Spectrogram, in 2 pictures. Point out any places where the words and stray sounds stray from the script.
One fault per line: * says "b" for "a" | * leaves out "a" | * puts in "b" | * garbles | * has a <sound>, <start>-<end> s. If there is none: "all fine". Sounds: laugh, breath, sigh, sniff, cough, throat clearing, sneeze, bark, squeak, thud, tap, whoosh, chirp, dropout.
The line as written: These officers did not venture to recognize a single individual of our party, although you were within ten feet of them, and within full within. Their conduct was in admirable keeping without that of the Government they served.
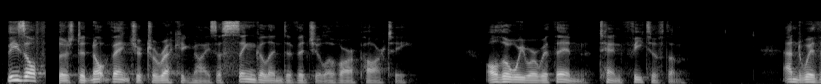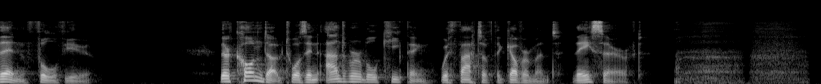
* has a dropout, 0.5-0.6 s
* says "we" for "you"
* says "view" for "within"
* says "with" for "without"
* has a breath, 14.9-16.3 s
